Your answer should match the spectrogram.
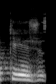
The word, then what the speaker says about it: queijo: Então, na palavra queijo, 6 letras, 5 fonemas. Há dígrafo, porque o U não é pronunciado, o U é nulo.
